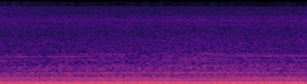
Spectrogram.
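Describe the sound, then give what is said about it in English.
An aircraft engine in a flight simulator video game drones steadily: a quiet, even, low-pitched hum with dense harmonics and no break. “so let's take this plane flying. Set the mouse mode to flight controls, release the parking brake, and press page up to increase the throttle.”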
